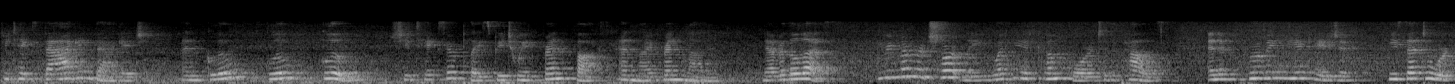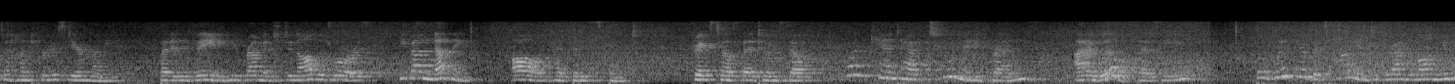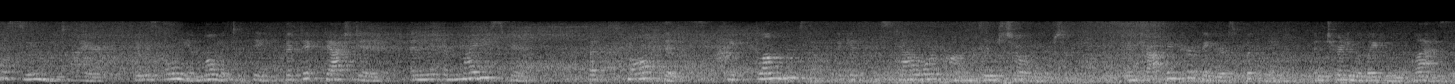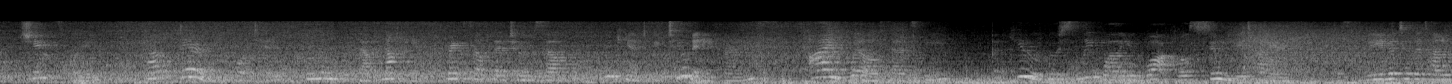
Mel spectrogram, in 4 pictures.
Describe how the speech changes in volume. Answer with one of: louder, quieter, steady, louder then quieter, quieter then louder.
steady.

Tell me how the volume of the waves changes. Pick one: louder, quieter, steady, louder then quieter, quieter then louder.
louder.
